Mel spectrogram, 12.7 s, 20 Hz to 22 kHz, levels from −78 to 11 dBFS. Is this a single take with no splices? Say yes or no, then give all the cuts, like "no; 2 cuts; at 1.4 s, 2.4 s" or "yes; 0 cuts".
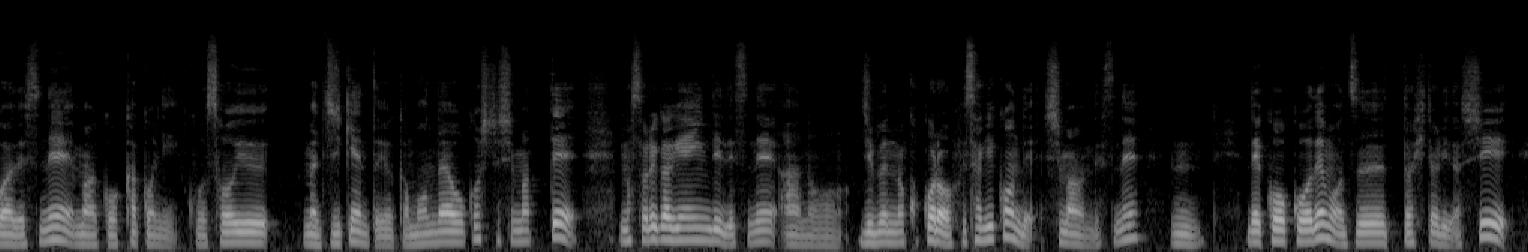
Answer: no; 1 cut; at 7.1 s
